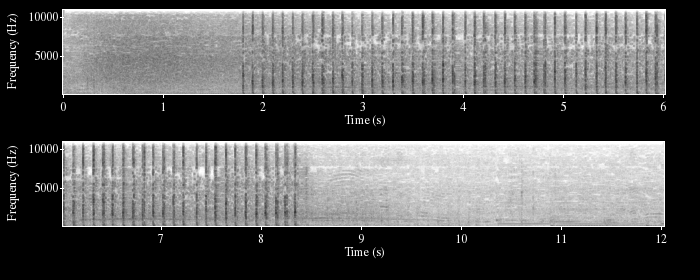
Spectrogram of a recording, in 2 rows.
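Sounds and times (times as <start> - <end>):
fireworks hissing crackle: 0.0 - 6.0
rapid string of firework bangs: 0.0 - 8.8.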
